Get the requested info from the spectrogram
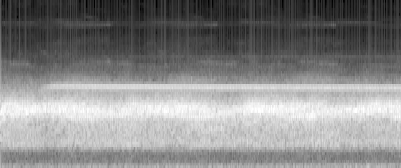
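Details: Wild frogs and toads of Mexico calling after dark: a dense unbroken chorus joined after the first half-second by a steady high tone that holds to the end.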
